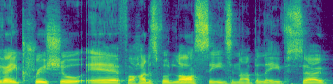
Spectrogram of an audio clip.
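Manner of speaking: ordinary delivery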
